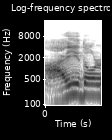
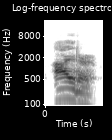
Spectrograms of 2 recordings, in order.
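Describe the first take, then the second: First: The last syllable has a clear 'o' vowel. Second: The last syllable has a reduced 'uh' vowel. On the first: The speaker calls it wrong. "우리나라에서 보통 보면 뭐 아이돌 그룹 그래서 아이돌 어른돌 뭐 이런 거 그러는데 돌이 아니고" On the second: The speaker calls it right. "들이 아이들 아이들"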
